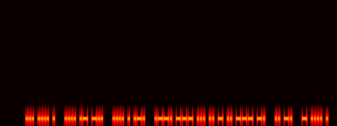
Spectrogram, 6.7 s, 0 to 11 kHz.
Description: Morse code, heard as a keyed tone, about 40 wpm, 700 Hz. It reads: SHE HAD HER POSITION IN THE
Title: Sentences from Top 900 Words 40wpm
